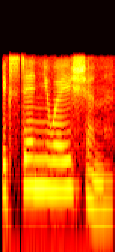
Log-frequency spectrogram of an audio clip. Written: extenuation

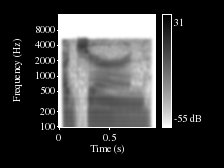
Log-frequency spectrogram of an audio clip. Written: adjourn

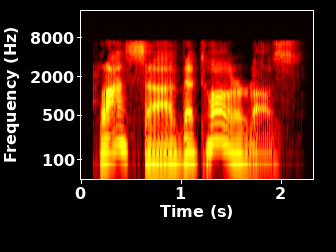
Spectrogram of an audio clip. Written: plaza de toros

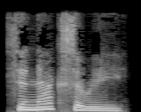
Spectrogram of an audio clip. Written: synaxary

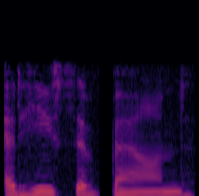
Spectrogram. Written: adhesive-bound

